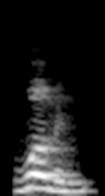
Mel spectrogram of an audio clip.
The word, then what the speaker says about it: woman: Well, the rule in English is this. When you have M-A-N in a word as a second syllable, and you're not stressing it, it's not the main focus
